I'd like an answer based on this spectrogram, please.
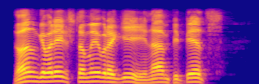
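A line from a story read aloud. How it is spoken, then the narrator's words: Grim. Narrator (Russian): мрачно произнес он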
